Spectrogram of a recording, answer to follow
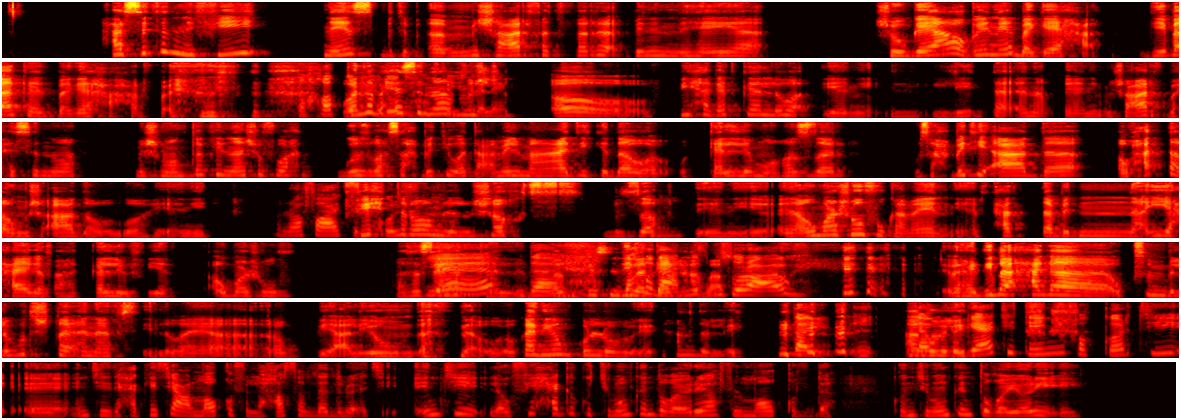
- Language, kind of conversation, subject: Arabic, podcast, إيه أسهل خطوة تقدر تعملها كل يوم علشان تبني شجاعة يومية؟
- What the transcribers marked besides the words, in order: tapping; laughing while speaking: "حرفيًا"; chuckle; laugh; scoff; laugh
